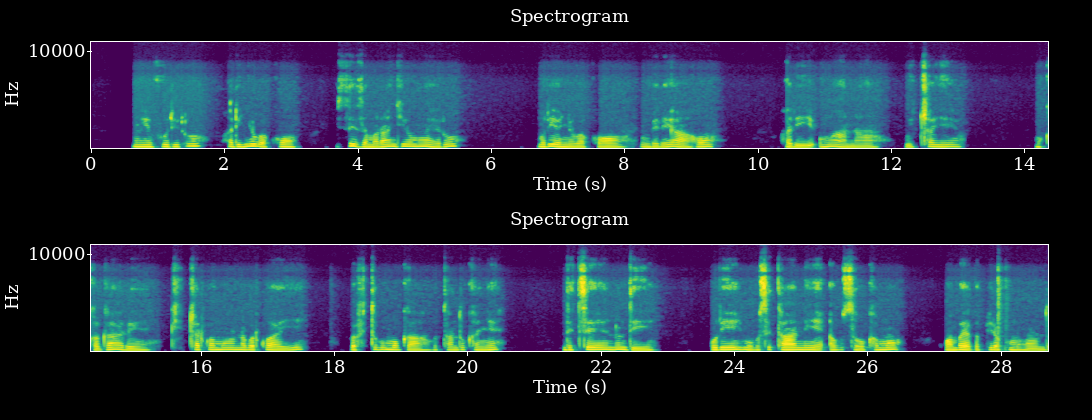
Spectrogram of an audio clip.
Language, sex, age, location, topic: Kinyarwanda, female, 36-49, Kigali, health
